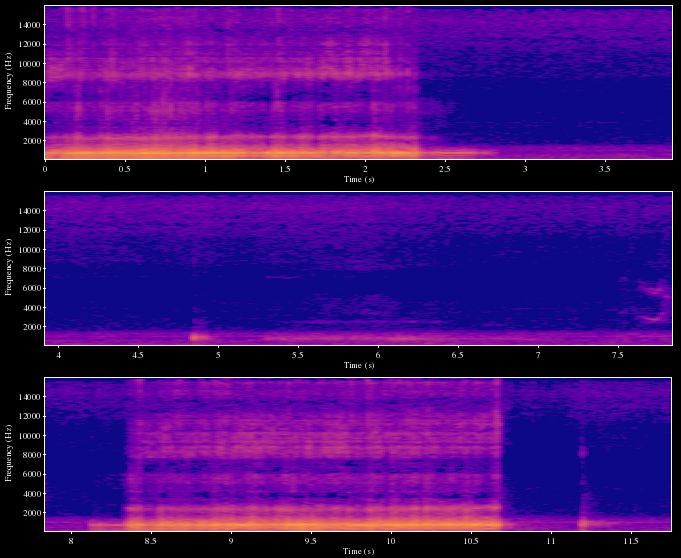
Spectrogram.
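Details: Long, loud, rattling snores on inhalation with quiet pauses between, in a small quiet room, from a Lhasa Apso dog asleep in someone's arms; loud snoring.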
